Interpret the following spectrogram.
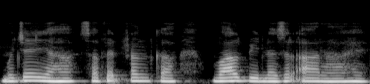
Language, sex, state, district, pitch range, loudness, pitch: Hindi, male, Arunachal Pradesh, Longding, 145-155 Hz, -15 LUFS, 150 Hz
